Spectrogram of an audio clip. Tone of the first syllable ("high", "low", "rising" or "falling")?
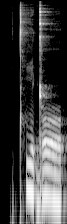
falling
